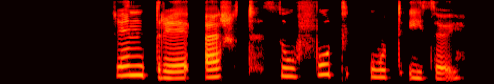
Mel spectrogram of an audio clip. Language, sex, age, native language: Icelandic, other, 11, Icelandic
